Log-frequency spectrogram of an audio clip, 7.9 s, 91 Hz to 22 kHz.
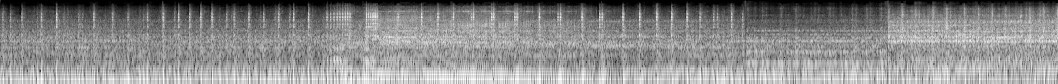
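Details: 2003 Yamaha Blaster two-stroke after full rebuild with new aftermarket parts, test ride: crisp rapid crackle rising and falling cleanly through the gears, no knock or bog; normal running.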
